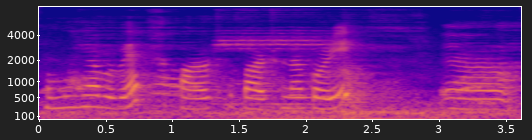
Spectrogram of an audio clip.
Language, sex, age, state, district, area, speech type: Assamese, female, 18-30, Assam, Sivasagar, rural, spontaneous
